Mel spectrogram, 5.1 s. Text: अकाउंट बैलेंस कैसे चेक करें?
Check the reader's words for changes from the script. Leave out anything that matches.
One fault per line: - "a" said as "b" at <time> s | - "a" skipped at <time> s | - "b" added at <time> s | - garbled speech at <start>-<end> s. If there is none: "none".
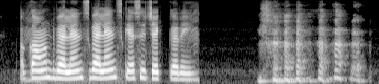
- "बैलेंस" added at 1.2 s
